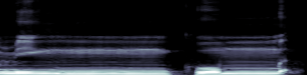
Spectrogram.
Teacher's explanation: Nun bertemu dengan syin jadi nunnya disamar seharusnya limanya tapi disamarin huruf nunnya tidak terdengar dengan jelas huruf nunnya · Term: ikhfa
